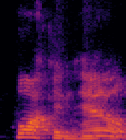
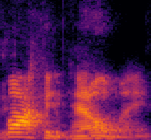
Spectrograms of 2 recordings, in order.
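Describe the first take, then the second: First: Clipped English "Fucking hell", flat and quick. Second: Australian "Fucking hell, mate", louder, leaning on "Fucking"; Aussie fucking hell. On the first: Explaining English swearing to American viewers, English accent. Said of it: "So English will be like". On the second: Contrasting Aussie swearing for American viewers, Australian accent. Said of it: "The Aussies will be like". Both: Shown as a demonstration.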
